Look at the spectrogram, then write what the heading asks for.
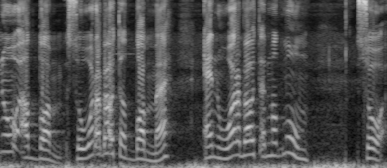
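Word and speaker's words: الضمة: So we have al-Dhamm, okay, which is D-A-M, and we have al-Dhammah with adding M and A at the end. Al-Dhammah. Okay, and the accurate pronunciation is adding H at the end.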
